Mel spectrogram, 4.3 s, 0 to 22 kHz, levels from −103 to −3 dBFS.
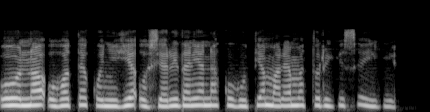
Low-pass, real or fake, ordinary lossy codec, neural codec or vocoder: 7.2 kHz; fake; none; codec, 16 kHz, 16 kbps, FunCodec, trained on LibriTTS, 50 frames a second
